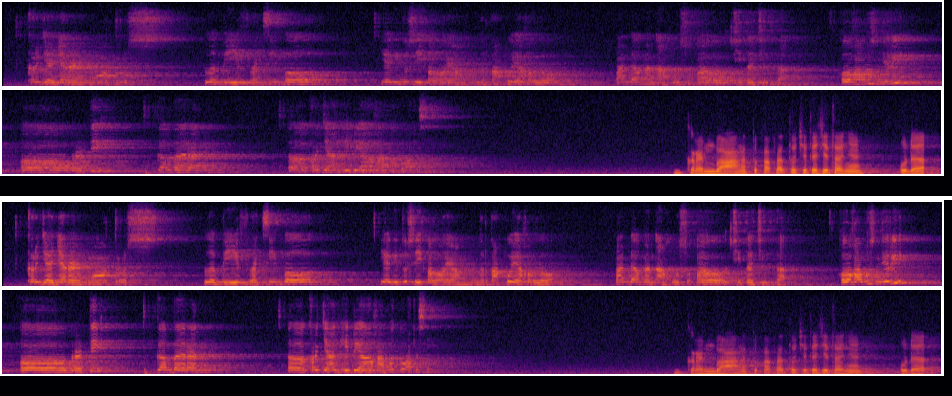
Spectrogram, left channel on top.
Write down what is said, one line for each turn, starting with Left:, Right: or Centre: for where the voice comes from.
Right: kerjanya remote, terus lebih fleksibel, ya gitu sih kalau yang menurut aku ya kalau pandangan aku soal cita-cita. Kalau kamu sendiri, eh, berarti gambaran eh, kerjaan ideal kamu tuh apa sih?
Left: Keren banget tuh kakak tuh cita-citanya. Udah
